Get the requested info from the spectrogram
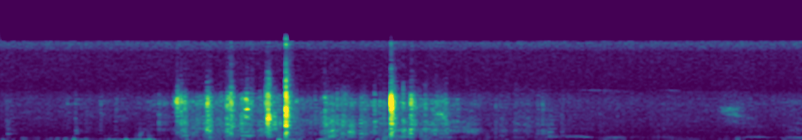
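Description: Domestic pigeons cooing in a loft, with a short cluster of sharp clicks and rustles about a second in.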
